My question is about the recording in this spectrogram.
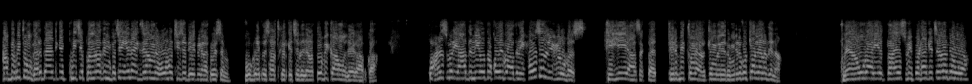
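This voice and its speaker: A woman with a high-pitched, bright, forceful voice races through a nursing exam class lecture in a classroom. She quizzes her students and scolds them when they don't know the answers.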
